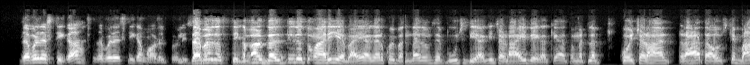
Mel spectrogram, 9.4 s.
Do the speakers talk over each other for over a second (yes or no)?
no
